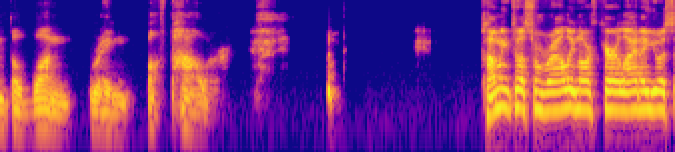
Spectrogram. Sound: laugh

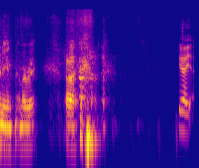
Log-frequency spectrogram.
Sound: audience laughing

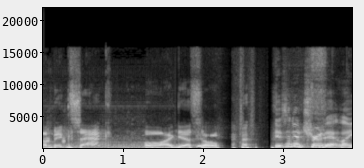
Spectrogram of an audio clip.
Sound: laughs; chuckles

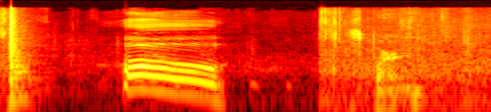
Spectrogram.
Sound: potato gun thuds

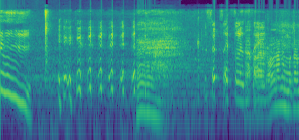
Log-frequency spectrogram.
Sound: laughter

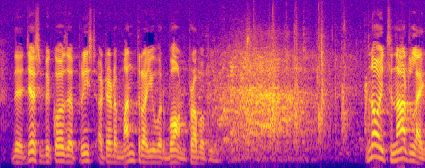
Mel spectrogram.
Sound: laughter/Applause

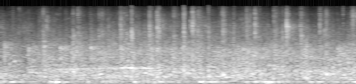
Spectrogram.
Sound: applause

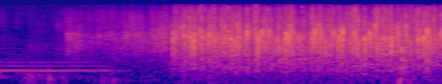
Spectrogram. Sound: audience applauds

